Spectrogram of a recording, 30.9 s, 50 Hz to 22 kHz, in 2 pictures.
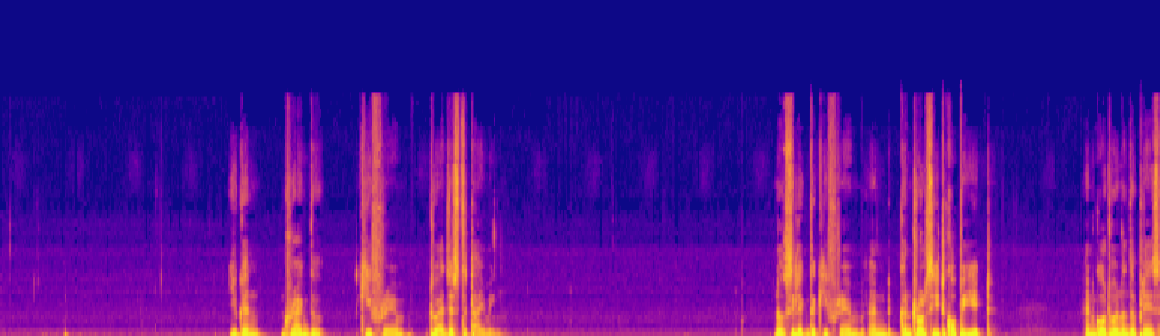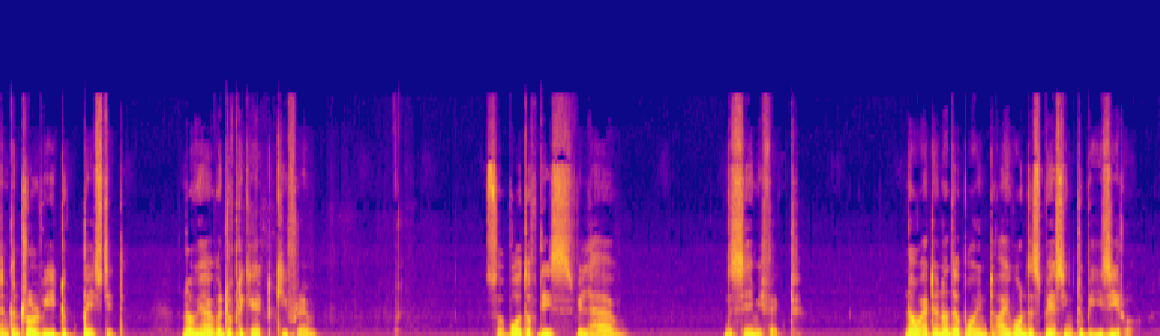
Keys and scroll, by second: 5.3 space, 8.1 space, 13.1 ctrl+c, 16.6 ctrl+v, 19.9 space.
